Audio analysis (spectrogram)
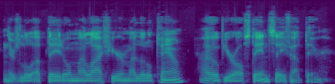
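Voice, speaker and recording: A man's voice: low-pitched, steady tone, fast, vocal fry, dark tone, clear, resonant tone. An American man hosting a podcast, telling stories in a folksy, self-deprecating way. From United States. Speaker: podcast host. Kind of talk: casual storytelling monologue.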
